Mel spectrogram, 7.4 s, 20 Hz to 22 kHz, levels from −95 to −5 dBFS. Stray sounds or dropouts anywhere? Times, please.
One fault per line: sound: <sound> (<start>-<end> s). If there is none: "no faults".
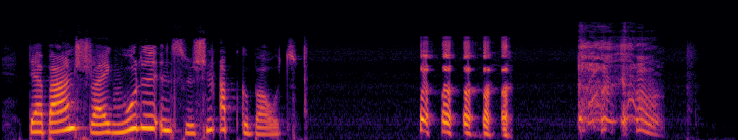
sound: laugh (4.2-5.1 s)
sound: cough (5.8-6.7 s)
